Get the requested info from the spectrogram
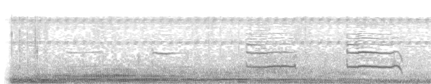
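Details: Stray cat meowing for food while being fed; two to three clear, steady meows in the second half, tonal and slightly falling at the end, over a low background rumble.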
